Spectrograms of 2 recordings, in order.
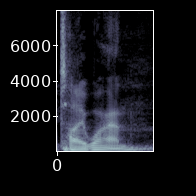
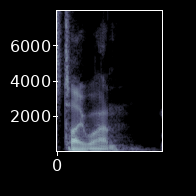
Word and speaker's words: Taiwan: How do you pronounce Taiwan? – Taiwan. – That's what I said. – You say Taiwan. – Taiwan. – Taiwan. – Taiwan. There's no R in it. – No R. No, Taiwan.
